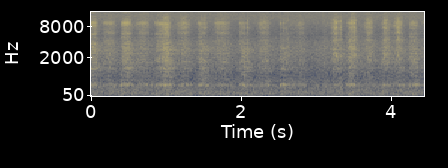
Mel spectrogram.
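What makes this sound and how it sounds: A graphite pencil is drawn by hand in a dense zigzag line across a sheet of flat white drawing paper. The result is a steady, rhythmic run of dry scratching strokes, bright and hissy with little low end and a faint midrange tone.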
